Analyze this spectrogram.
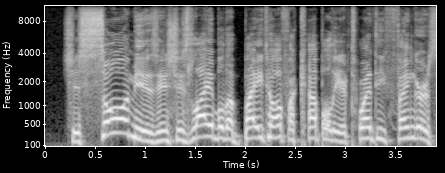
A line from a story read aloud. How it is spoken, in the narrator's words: snapped Sorrel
